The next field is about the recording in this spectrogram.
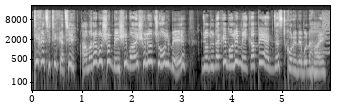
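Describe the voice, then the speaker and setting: A woman's voice: high-pitched, lively intonation, a little fast. A woman playing a coy, playful young woman in a comic cartoon, politely teasing with little exclamations.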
